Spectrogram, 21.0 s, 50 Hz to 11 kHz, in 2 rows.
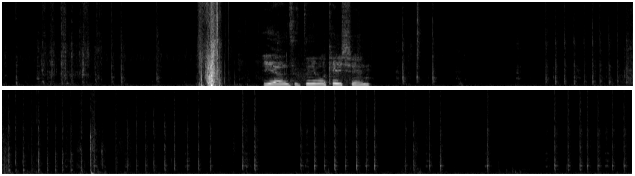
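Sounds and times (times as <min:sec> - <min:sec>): typing on keyboard: 0:09.0 - 0:14.8.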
